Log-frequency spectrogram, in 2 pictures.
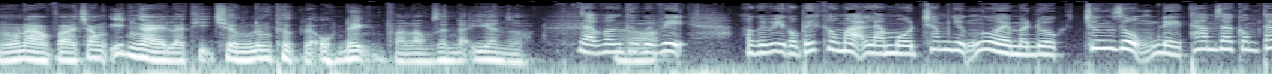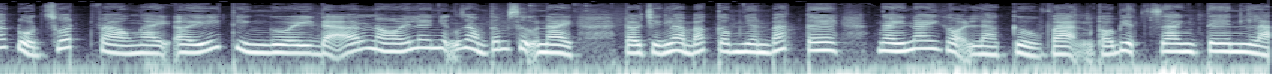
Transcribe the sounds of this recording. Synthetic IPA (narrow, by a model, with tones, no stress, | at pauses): nu˨˦naː˨˩wvaː˨˩t͡ɕɔ˧wŋ͡mʔi˦˥t̚ŋa˨˩jlaː˨˩t̪ʰḭ˧˨t͡ɕɨ˨˩əŋlɨ˧əŋt̪ʰɨ˨˩k̚ɗa̰ː˧˥ʔo˧˩nɗḭ̈˧˨ŋ̟vaː˨˩la˨˩wŋ͡mzə˧nɗa̰ː˧˥ʔi˧ənzo˨˩jza̰ː˧˨və˧nt̪ʰɨ˧kwi˧˨˦vḭ˧˨əː˨˩kwi˨˦vḭ˧˨kɔ˨˦ɓi˦˥t̚xə˧wŋ͡mha̰ː˧˨nlaː˨˩mo˨˩t̚t͡ɕɔ˧wŋ͡mɲɨ̰˧˥ŋːɨ˨˩əjmaː˨˩ɗɨ˨˩ək̚t͡ɕɨ˧əŋzʊ̰˧˨ŋ͡mɗe˧˩t̪ʰaː˧mzaː˧kə˧wŋ͡mt̪aː˦˥k̚ɗo˨˩t̚swə˦˥t̚vaː˨˩wŋa˨˩jʔə˨˦jt̪ʰi˨˩ŋɨ˨˩əjɗa̰ː˧˥nɔ˨˦jle˧nɲɨ̰˧˥ŋza˨˩wŋ͡mt̪ə˧msɨ̰˧˨na˨˩jɗɔ˨˦t͡ɕi˨˦ŋlaː˨˩ɓa˦˥kːə˧wŋ͡mɲə˧nɓaː˦˥k̚t̪e˧ŋa˨˩jna˧jɣɔ̰˧˨jlaː˨˩kɨ˧˩əva̰ː˧˨nkɔ˨˦ɓi˧˩ət̚z̥a˧jŋ̟t̪e˧nlaː˨˩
